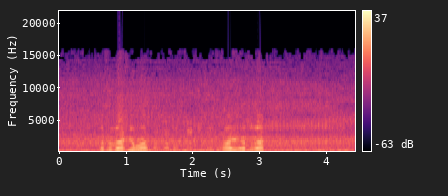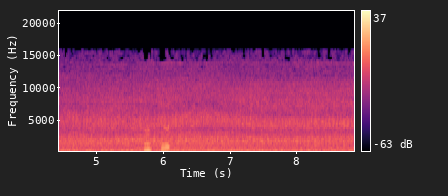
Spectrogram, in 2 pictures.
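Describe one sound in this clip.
Tractor engines rumble and labour steadily close by.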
